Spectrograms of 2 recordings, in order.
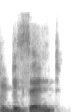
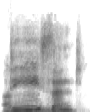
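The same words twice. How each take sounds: First: The first vowel is short. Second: The first vowel is long. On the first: The speaker calls it wrong. "not decent" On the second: The speaker calls it right. "long E"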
